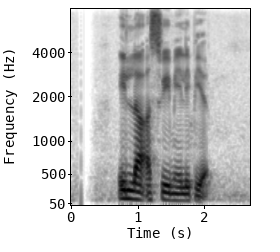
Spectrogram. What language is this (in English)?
Sinhala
